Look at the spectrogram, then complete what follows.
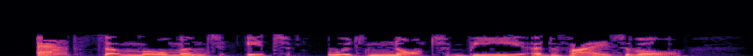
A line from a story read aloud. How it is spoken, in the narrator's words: said Dee, raising his voice again over the noise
